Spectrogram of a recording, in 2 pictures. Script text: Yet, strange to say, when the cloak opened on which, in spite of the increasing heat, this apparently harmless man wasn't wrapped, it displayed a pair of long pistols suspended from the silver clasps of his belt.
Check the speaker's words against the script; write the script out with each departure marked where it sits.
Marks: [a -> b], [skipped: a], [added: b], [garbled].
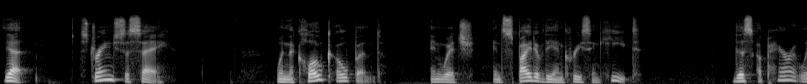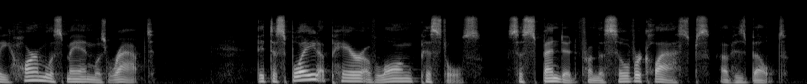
Yet, strange to say, when the cloak opened [on -> in] which, in spite of the increasing heat, this apparently harmless man [wasn't -> was] wrapped, it displayed a pair of long pistols suspended from the silver clasps of his belt.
